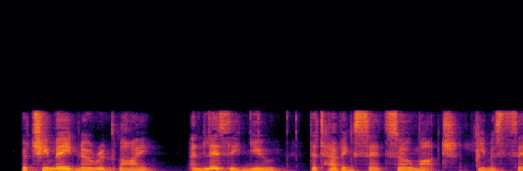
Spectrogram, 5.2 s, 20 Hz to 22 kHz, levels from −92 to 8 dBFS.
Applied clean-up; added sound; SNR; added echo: neural mask model DeepFilterNet 3.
